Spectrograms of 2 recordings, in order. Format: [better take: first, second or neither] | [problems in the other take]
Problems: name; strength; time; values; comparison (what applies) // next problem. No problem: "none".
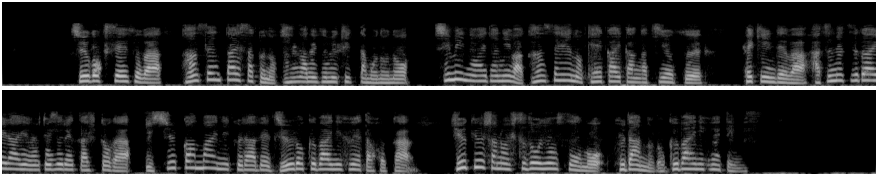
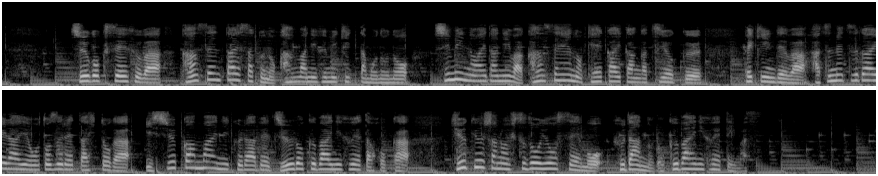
second | noise reduction (neural mask model Resemble Enhance denoiser)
